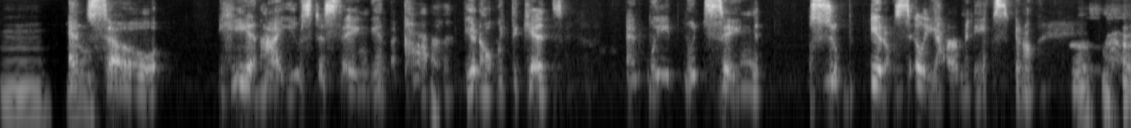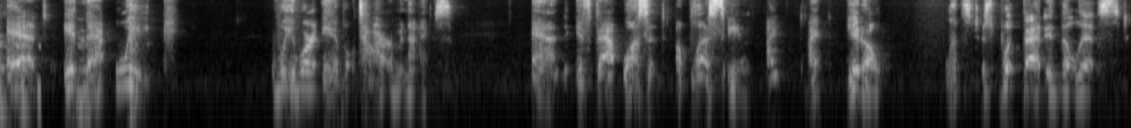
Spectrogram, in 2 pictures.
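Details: Adult woman with a chronic voice disorder that took away her singing voice and makes speech hard. She is treated with Botox injected directly into the vocal cords every three months, and her voice worsens and improves around each treatment; spasmodic dysphonia.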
